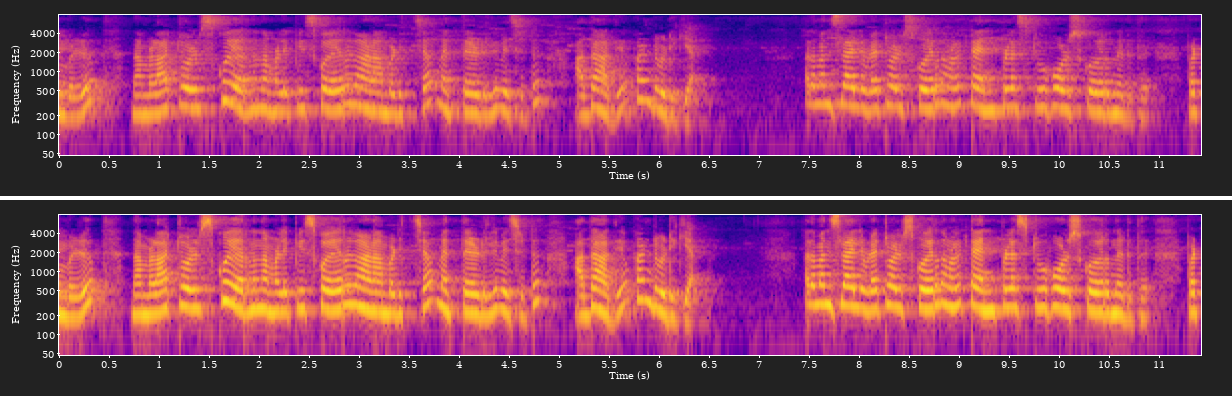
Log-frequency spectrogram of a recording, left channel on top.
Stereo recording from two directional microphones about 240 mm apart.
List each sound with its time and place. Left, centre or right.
0.1 s speech: right
7.4 s speech: right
